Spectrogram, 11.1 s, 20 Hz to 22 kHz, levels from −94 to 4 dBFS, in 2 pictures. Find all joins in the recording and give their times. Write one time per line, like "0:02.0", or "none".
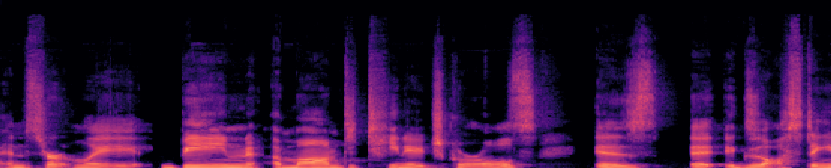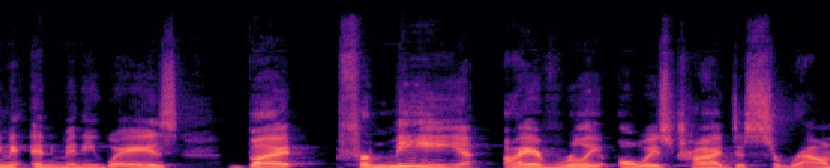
0:00.9
0:01.7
